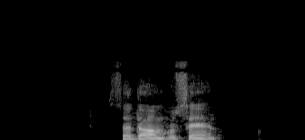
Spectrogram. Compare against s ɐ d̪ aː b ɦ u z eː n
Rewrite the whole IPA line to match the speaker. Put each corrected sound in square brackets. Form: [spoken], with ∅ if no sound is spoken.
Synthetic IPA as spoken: s ɐ d̪ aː [m] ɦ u [s] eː n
